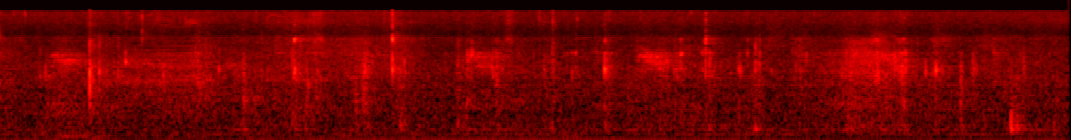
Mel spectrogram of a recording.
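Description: Faint chewing of a mouthful of omelette, with small scattered mouth clicks and crunches.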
